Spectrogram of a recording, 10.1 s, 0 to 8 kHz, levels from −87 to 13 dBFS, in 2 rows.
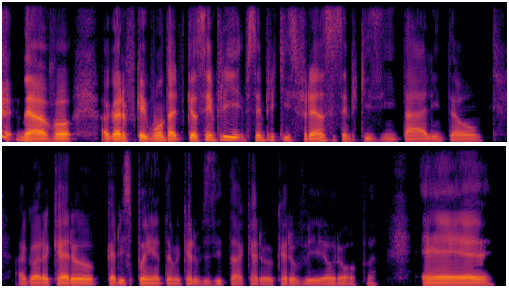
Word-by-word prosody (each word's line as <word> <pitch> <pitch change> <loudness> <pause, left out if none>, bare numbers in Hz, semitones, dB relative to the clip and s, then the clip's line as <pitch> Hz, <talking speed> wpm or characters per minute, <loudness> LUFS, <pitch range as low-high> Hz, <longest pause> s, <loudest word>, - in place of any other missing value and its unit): Não, 115 -6 +6
vou 115 +2 +4 0.3
agora 120 +2 +6
eu - - -3
fiquei - - +4
com 115 - -6
vontade, 130 0 +3
porque - - 0
eu 130 - +6
sempre 145 +3 +3
sempre 135 +3 -3
quis 140 -4 -8
França, 120 +2 +1
sempre 110 -1 -7
quis 115 -3 -9
ir 115 - -14
em - - -9
Itália 100 +2 -3
então, 105 0 -5 0.3
agora 105 +1 -2
quero 110 -3 +1
quero 110 - -4
Espanha 100 -4 -3
também, 95 -1 -7
quero 100 -1 -6
visitar, 95 -1 -9
quero 95 0 -8
quero 95 0 -6
ver 90 0 -6
Europa, 95 +2 -7 0.4
eh 105 -1 +2
105 Hz, 185 wpm, -22 LUFS, 100-115 Hz, 0.4 s, Não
